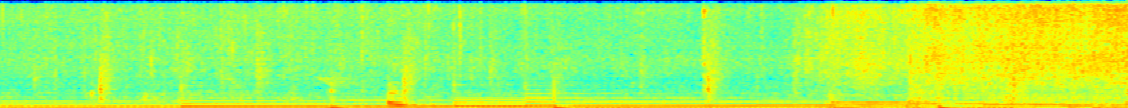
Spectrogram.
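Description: Onion frying with ajwain in a pan sizzles steadily with crackling pops and a few stirring scrapes, moderately loud and close, alongside tonal background hum.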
